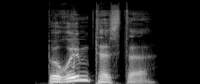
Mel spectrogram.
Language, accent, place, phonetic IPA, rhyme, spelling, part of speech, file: German, Germany, Berlin, [bəˈʁyːmtəstə], -yːmtəstə, berühmteste, adjective, De-berühmteste.ogg
- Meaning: inflection of berühmt: 1. strong/mixed nominative/accusative feminine singular superlative degree 2. strong nominative/accusative plural superlative degree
